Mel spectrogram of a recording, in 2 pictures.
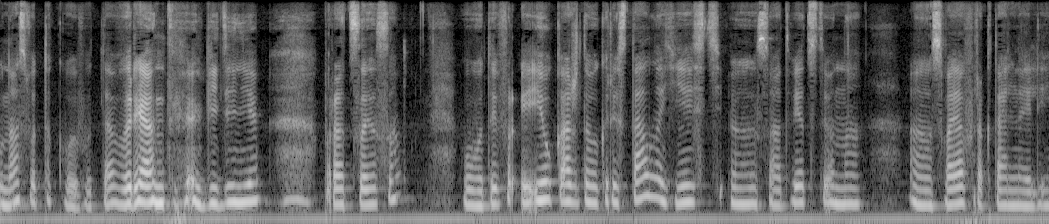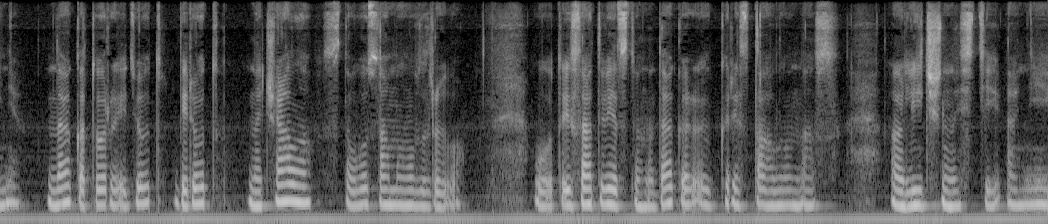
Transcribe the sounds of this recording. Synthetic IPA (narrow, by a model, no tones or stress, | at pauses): ʊnasvo̞t̪ːɐko̞jvot̪̚d̪avəɾʲɪant̪ɨɐbʲidʲɪnʲɪjə | pɾɐt̪sɛsə | vo̞t̪ifiʊkaʐd̪əvəkɾʲɪst̪alˠəjesʲtʲəsɐːt̪vʲe̞t̪st̪vʲɪnːə | svɐjafɾɐkt̪alʲnəjəlʲinʲɪjə | d̪akɐt̪o̞ɾəjəɪdʲot̪ | bʲɪɾʲo̞t̪ | nɐt͡ɕalˠəst̪ɐvo̞saməvəvzrɨvə | vo̞t̪isɐɐt̪vʲe̞t̪st̪vʲɪnːəd̪akɾʲɪst̪alˠɨʊnas | lʲit͡ɕnəsʲtʲɪɐnʲi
